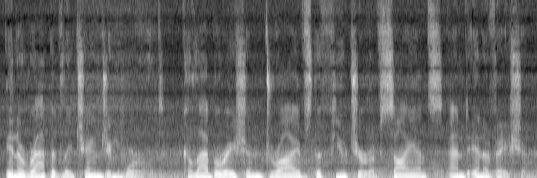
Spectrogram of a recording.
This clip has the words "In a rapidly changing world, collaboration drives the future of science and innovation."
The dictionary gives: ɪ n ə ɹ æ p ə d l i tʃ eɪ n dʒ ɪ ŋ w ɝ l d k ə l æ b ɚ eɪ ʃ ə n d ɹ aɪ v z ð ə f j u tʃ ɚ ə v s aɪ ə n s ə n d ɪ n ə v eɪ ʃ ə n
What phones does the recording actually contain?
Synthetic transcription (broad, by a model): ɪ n ə ɹ æ p ə d l i tʃ eɪ n dʒ ɪ ŋ w ɝ l d k ə l æ b ɚ eɪ ʃ ə n d ɹ aɪ v z ð ə f j u tʃ ɚ ə v s aɪ ə n s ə n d ɪ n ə v eɪ ʃ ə n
